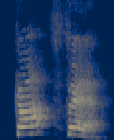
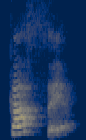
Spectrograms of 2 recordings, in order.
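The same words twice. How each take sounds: First: "Café" in two separate beats, ending on a firm "fé"; teacherly, deliberate "Ca, fé"; split into syllables. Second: Said in the usual way. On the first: Shown as a demonstration. Repeats word split to show stress.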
